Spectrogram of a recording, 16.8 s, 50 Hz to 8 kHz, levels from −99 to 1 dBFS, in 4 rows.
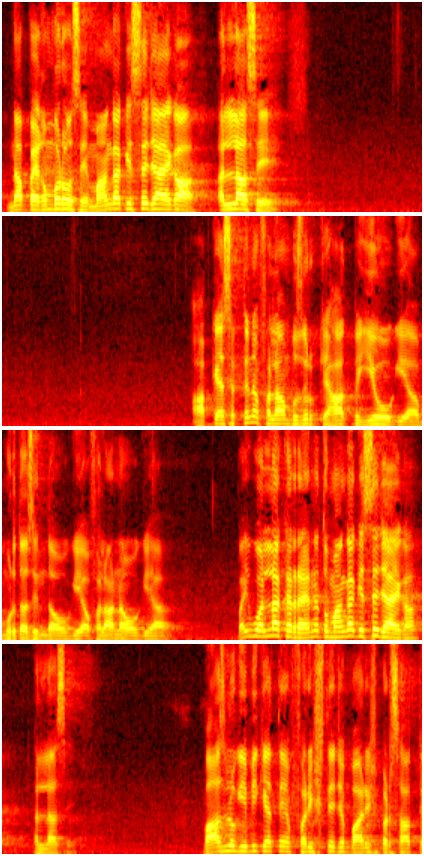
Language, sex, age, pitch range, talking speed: Urdu, male, 40-59, 145-200 Hz, 195 wpm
